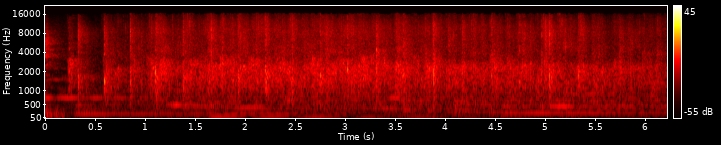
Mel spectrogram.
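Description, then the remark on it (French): An audience bursts into sustained applause as a speaker is invited to take the microphone, a dense, steady patter of many hands clapping for several seconds, with a low hum running underneath. “Merci d'applaudir comme il se doit”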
